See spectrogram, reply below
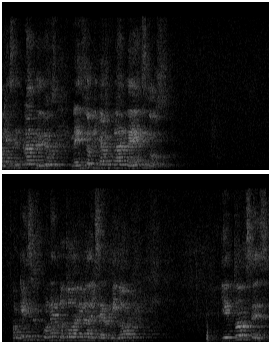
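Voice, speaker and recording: A man teaching a class, telling stories and asking his listeners questions. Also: very high-pitched. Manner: storytelling, asks the audience questions. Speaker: religious teacher. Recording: echoey hall, mic far off, hiss.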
